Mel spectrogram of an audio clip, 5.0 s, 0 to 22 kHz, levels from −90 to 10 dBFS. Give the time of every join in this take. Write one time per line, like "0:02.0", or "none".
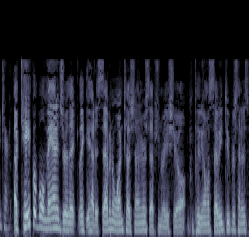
0:01.7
